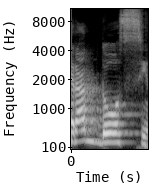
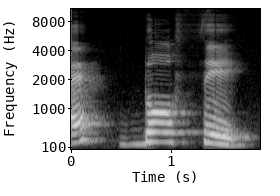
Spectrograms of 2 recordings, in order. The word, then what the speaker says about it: doce: doce você lê ali se você fosse língua portuguesa você ia dizer que era doce né mas por enquanto todavia Entretanto a pronúncia correta em língua espanhola é doce Olha o e e olha o tá sempre ali fechadinho doce cresce a rece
